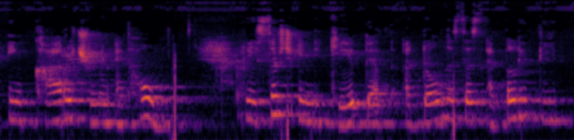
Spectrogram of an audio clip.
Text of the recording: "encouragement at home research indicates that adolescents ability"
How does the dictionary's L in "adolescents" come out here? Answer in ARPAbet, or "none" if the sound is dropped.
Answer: N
